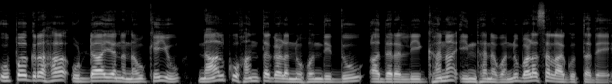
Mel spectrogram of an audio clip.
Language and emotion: Kannada, neutral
